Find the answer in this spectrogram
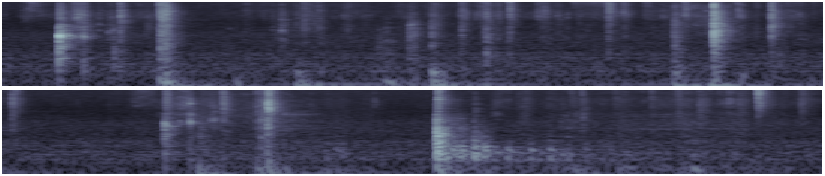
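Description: Hands sorting trading cards on a tabletop: scattered sharp clacks and taps, the loudest about half a second in, near the middle and near the end.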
